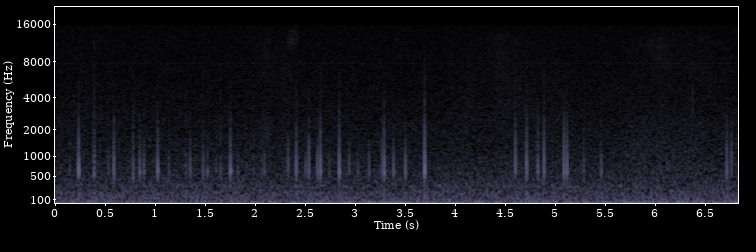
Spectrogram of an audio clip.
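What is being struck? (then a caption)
Silicone nail art mat tapped with acrylic nails. Long acrylic nail tips gently tap a flat, thin, solid pink silicone nail art mat. Soft, short ticking clicks come in an irregular stream over a steady low rumble that fills the background.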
